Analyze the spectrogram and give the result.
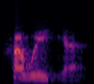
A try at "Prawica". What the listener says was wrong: Yeah, the last name is pronounced Pravita, which is, well, I guess, like pizza. The W is pronounced as a V, but I mostly just go as Adrian as well.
